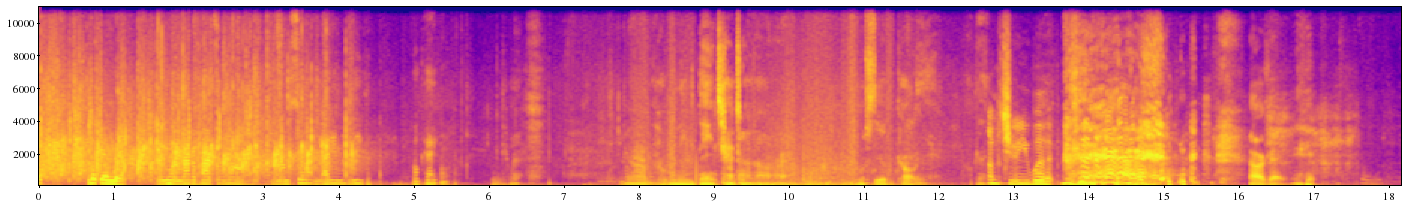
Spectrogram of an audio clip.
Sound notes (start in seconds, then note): 13.6 both laughing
